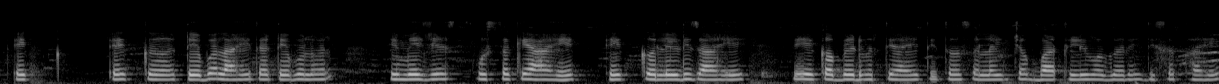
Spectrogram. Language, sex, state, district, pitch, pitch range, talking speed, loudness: Marathi, female, Maharashtra, Solapur, 230 Hz, 220-235 Hz, 120 wpm, -28 LUFS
